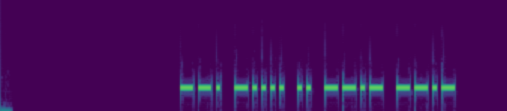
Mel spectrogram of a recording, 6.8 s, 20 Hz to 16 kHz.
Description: Morse code, heard as a keyed tone, about 20 wpm, 700 Hz. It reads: G6IQQ
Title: DXCC-100 Call Signs - 5 Characters - 20wpm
